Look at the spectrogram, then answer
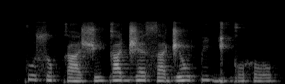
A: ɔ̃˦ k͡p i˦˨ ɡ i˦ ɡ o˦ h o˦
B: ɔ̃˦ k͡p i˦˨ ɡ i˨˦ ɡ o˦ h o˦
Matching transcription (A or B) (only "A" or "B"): B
